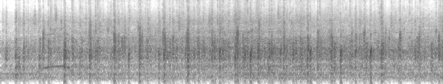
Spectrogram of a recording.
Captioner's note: audience applauding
